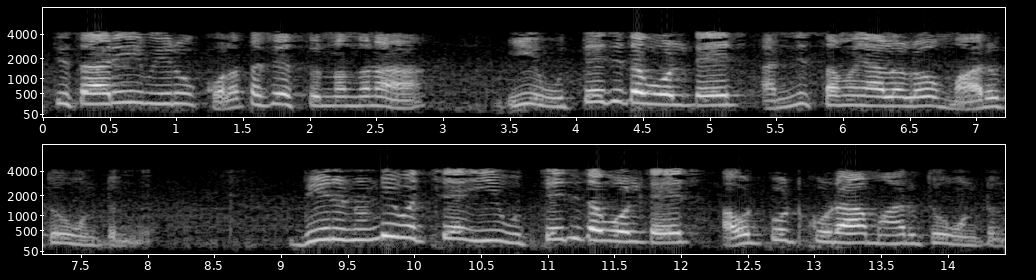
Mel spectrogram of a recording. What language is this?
Telugu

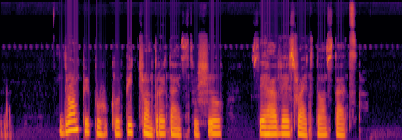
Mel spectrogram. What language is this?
Nigerian Pidgin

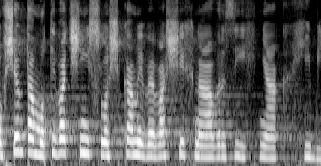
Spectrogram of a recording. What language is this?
Czech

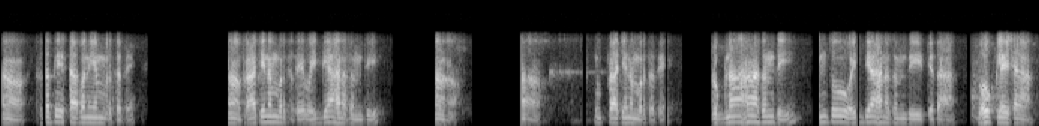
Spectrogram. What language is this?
Sanskrit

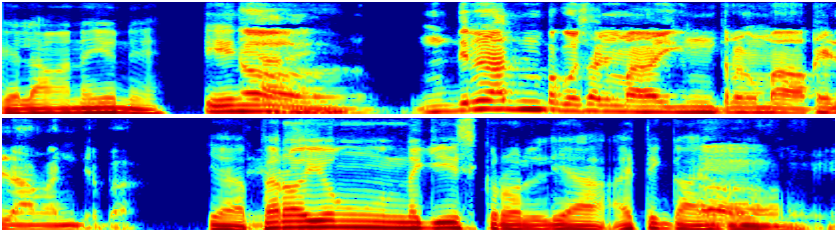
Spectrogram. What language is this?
Filipino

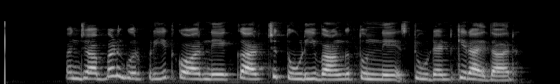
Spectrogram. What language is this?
Punjabi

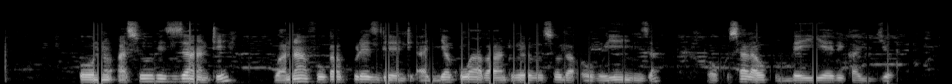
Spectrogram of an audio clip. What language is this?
Ganda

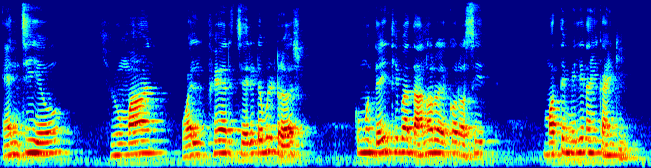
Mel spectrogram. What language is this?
Odia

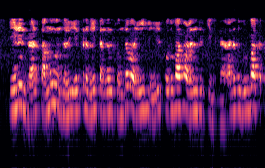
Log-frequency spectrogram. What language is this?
Tamil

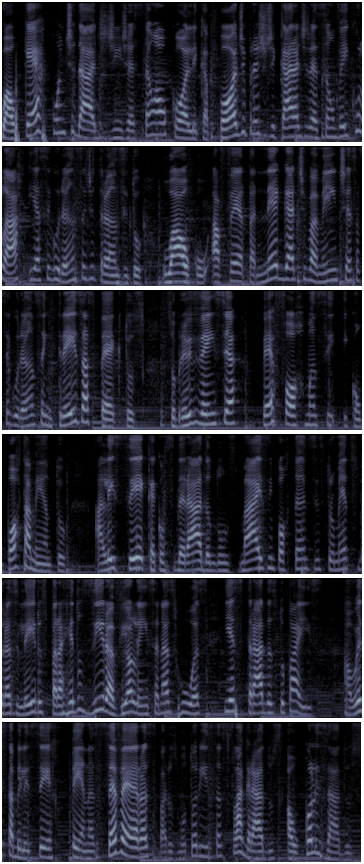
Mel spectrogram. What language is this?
Portuguese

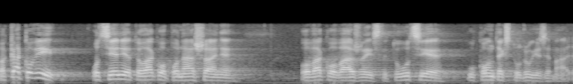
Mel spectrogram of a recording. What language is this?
Croatian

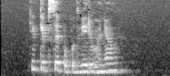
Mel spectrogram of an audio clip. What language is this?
Ukrainian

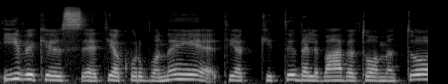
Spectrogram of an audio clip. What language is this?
Lithuanian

